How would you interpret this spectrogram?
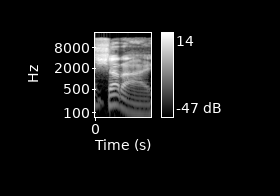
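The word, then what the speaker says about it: Shuteye: How do you pronounce that? Shut Eye.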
